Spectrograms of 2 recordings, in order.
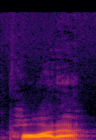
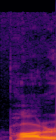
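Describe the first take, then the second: First: It is said in a Boston accent. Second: It is said in a plain, general American accent.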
